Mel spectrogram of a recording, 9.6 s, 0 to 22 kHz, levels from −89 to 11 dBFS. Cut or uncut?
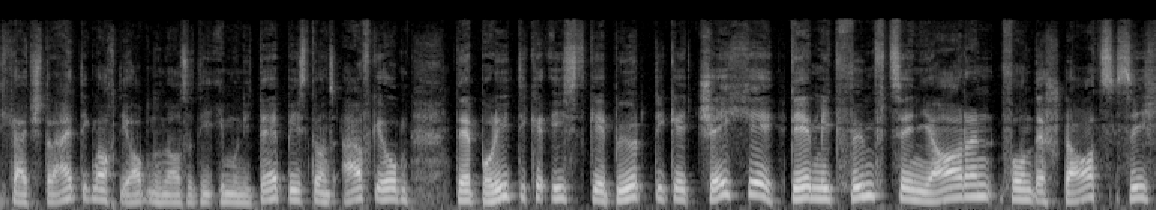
cut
